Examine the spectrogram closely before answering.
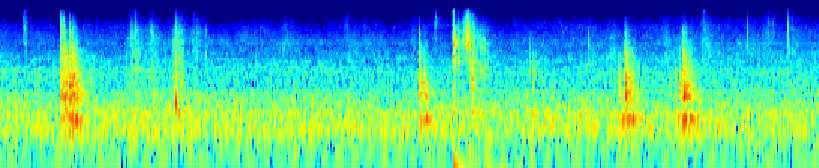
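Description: A metal utensil knocking and clinking against a stainless steel pan while sliced onions are stirred in butter. There are about seven short, uneven clinks over a steady background hum.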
